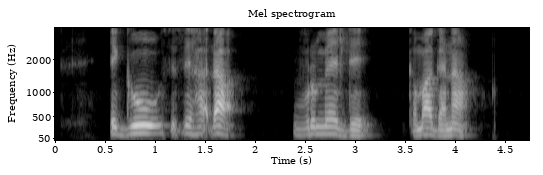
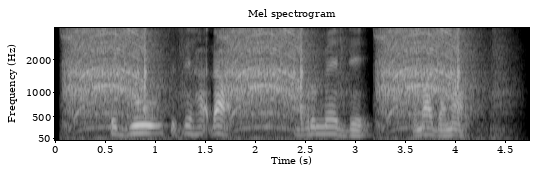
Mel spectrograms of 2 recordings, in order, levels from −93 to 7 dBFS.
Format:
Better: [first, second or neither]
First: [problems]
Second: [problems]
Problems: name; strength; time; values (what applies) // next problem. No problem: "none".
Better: first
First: none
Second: background sound (Engine / Drill); 2 dB above the speech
